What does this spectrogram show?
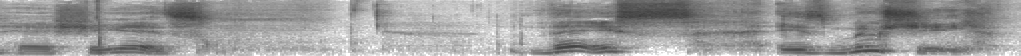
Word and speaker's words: Mushy: This is Mushi. It's spelt like Mushy, but it's actually pronounced as Mushi, and I think I might move the camera around.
